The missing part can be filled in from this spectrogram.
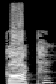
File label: "kath", Punjabi; ਕਾਠ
